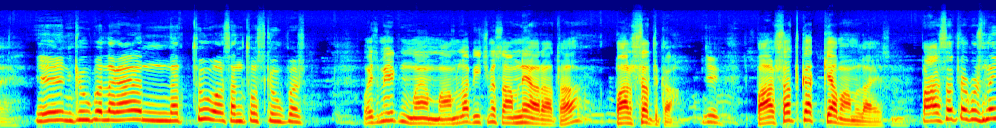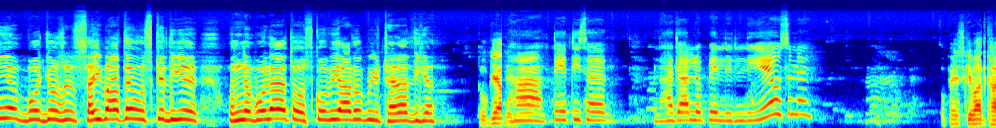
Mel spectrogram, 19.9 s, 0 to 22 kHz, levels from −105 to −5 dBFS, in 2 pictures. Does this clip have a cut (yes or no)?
yes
